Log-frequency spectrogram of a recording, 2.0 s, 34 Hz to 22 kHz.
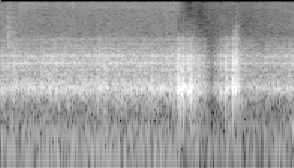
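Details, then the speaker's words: Canadian Spartan Model 5542 vintage radio after replacing the capacitor suspected of causing motorboating oscillation, tuned between stations: even soft hiss with a couple of brief crackles; normal atmospheric hiss. "so now it sounds more normal you hear the atmospheric [Applause] hiss"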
